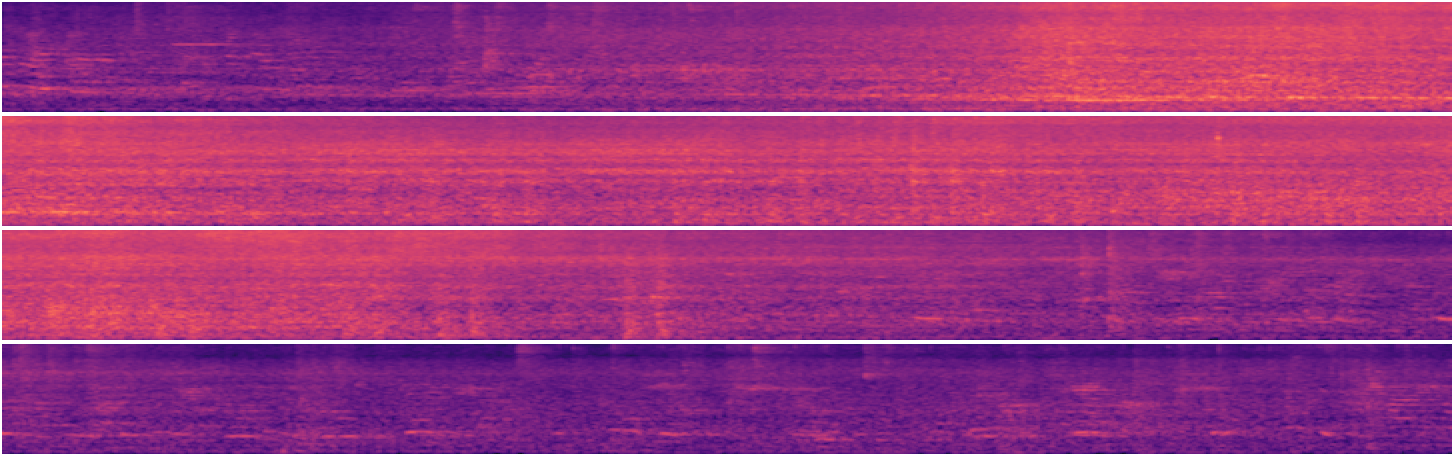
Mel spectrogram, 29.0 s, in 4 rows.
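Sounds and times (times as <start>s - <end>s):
train whine: 1.6s - 21.6s.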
